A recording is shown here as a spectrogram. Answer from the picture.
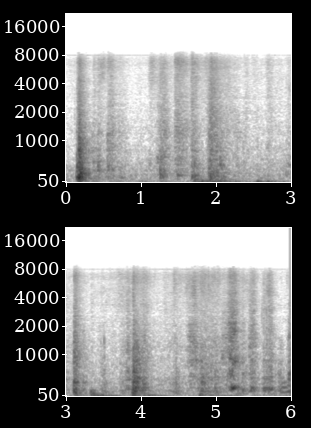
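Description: A large cardboard box being handled and set down on a table: a sharp thump just after the start, the loudest sound, then a run of knocks and scrapes about once a second as the boxes are swapped.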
